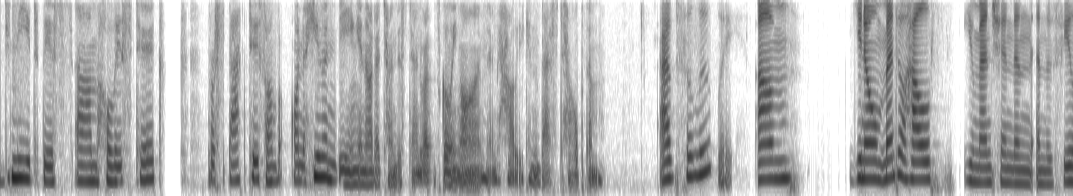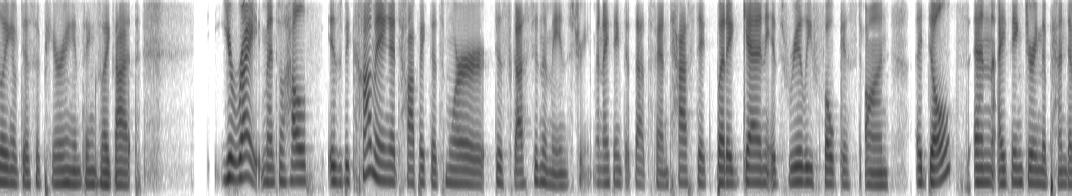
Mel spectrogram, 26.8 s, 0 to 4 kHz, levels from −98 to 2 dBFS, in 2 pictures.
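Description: At 2.02 to 2.28 s the sound stops for about 0.24 s, a brief trailing continuation that drops to silence for roughly 200 ms, then resumes exactly where it left off. This is a call audio freeze, likely packets held up until the jitter buffer ran dry. Unlike a skip, nothing is lost; a gap is inserted.

Moments later, at 2.36 to 2.40 s, a skip ahead does the opposite. Around 150 ms of audio vanishes and the two sides are joined with only a 15 ms patch, so the sound lurches forward instead of pausing.

From 2.82 to 4.17 s, ending just before "being in order to", a jitter buffer slow-down repeats tiny pitch-period pieces, adding 154 ms and running at 89% speed. The pitch stays put while sounds drag, which separates it from a stall's single held sound.

At 5.35 to 5.44 s a short stall from a late packet stretches one sound for 70 ms with a faint buzz or dip, then carries on with nothing missing. 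It is one held spot, not a sustained drift.

Three jitter buffer speed-ups trim pitch periods to shed delay. From 10.64 to 10.96 s the rate is 111%, losing about 40 ms. From 14.77 to 15.17 s, right after "of disappearing and things", it is 133%, about 150 ms removed, clearly hurried. From 15.83 to 17.48 s, just before "is becoming a topic", it is 107%, about 100 ms removed. Pitch stays steady throughout, unlike a skip's abrupt jump. Across the clip the band stops at 4 kHz, which fits a 64 kbps G.711 mu-law call path.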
